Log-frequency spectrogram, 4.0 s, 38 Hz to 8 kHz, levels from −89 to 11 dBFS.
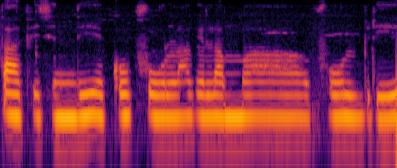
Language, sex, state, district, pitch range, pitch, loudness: Chakma, female, Tripura, Unakoti, 190-195 Hz, 195 Hz, -17 LUFS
